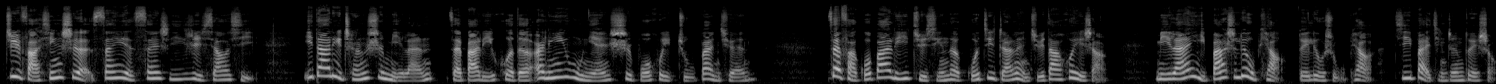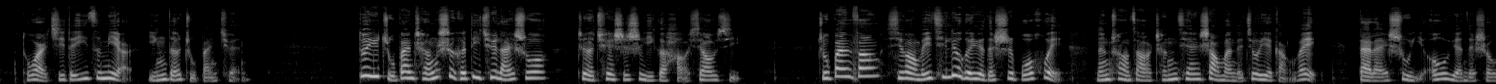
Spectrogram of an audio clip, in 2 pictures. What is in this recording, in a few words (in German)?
China W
